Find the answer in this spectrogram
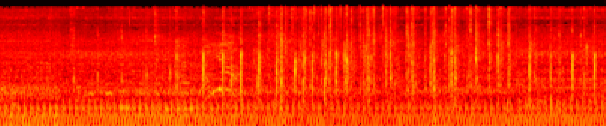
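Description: Scattered hand claps from a small crowd, a few claps a second at an uneven pace, starting about two and a half seconds in, over a steady low engine hum.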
